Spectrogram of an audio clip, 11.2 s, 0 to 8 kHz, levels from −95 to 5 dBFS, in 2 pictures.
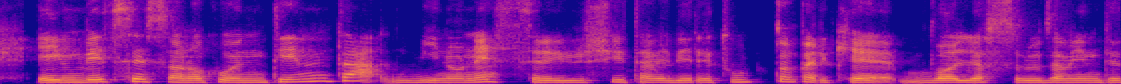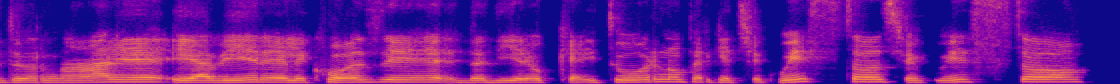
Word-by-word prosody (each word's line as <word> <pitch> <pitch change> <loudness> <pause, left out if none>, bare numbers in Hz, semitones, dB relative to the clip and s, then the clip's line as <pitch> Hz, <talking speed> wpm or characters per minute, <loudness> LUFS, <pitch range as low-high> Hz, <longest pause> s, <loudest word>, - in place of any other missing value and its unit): e 195 - +3
invece 210 +5 +3
sono 190 -4 0
contenta 225 - 0
di 180 +1 -6
non 175 +1 -4
essere 215 -3 -1
riuscita 175 +4 -5
a - - -1
vedere 170 -1 -3
tutto, 210 +5 -6
perché 180 -5 +1
voglio 175 -1 +2
assolutamente 180 0 -3
tornare 180 +5 +2
e 185 - +5
avere 190 +2 +4
le 180 -1 +1
cose 200 0 +2
da 180 0 0
dire: 175 -1 0
"Okay, 175 0 -4
torno 210 +5 -1
perché 195 -3 -4
c'è 165 -1 -8
questo, 225 - 0
c'è 185 -6 -5
questo", 225 +3 -1
190 Hz, 150 wpm, -23 LUFS, 180-215 Hz, -, e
